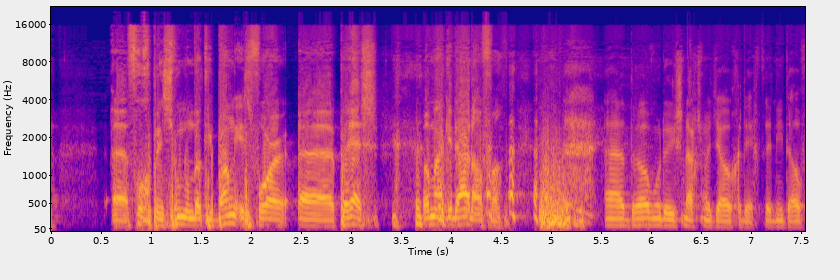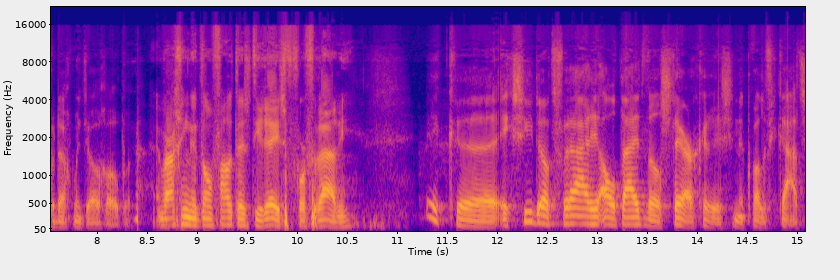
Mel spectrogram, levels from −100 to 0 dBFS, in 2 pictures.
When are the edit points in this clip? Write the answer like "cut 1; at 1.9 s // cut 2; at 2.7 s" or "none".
cut 1; at 9.9 s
